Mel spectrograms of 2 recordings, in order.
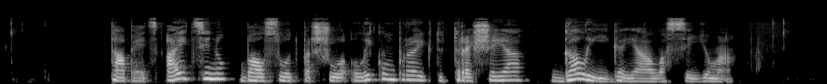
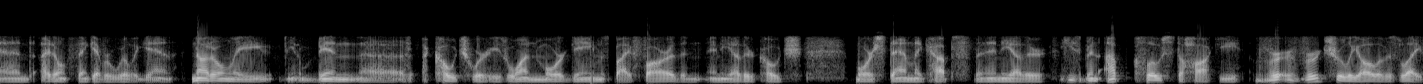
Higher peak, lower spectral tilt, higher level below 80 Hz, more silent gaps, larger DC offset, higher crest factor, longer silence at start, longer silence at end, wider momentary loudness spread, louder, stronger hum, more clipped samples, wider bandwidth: first, -2 dBFS vs -6 dBFS; second, -4 dB/octave vs -8 dB/octave; about the same, -64 dBFS vs -64 dBFS; first, 5.40-5.49 s vs none; neither; about the same, 18 dB vs 18 dB; first, 1.1 s vs 0 s; first, 0.95 s vs 0 s; about the same, 7 LU vs 8 LU; first, -20 LUFS vs -24 LUFS; neither; neither; first, 9.4 kHz vs 6.6 kHz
